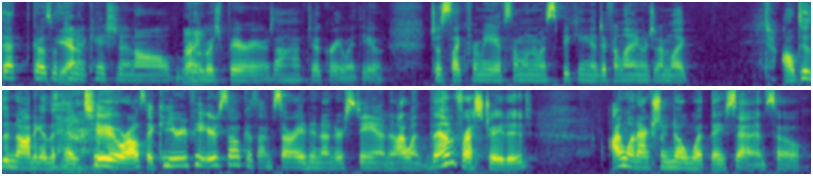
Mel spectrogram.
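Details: Adult woman speaking; normal fluent speech.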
